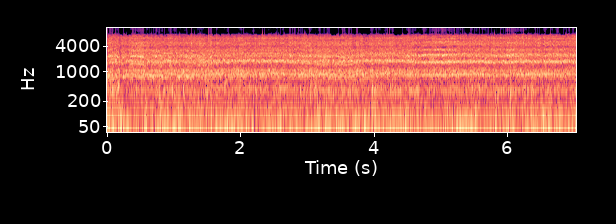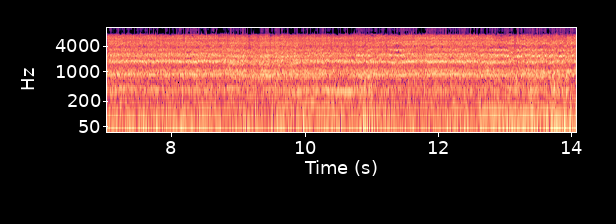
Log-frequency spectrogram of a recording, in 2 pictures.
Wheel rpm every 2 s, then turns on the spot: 220, 220, 230, 230, 220, 230, 220.
none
